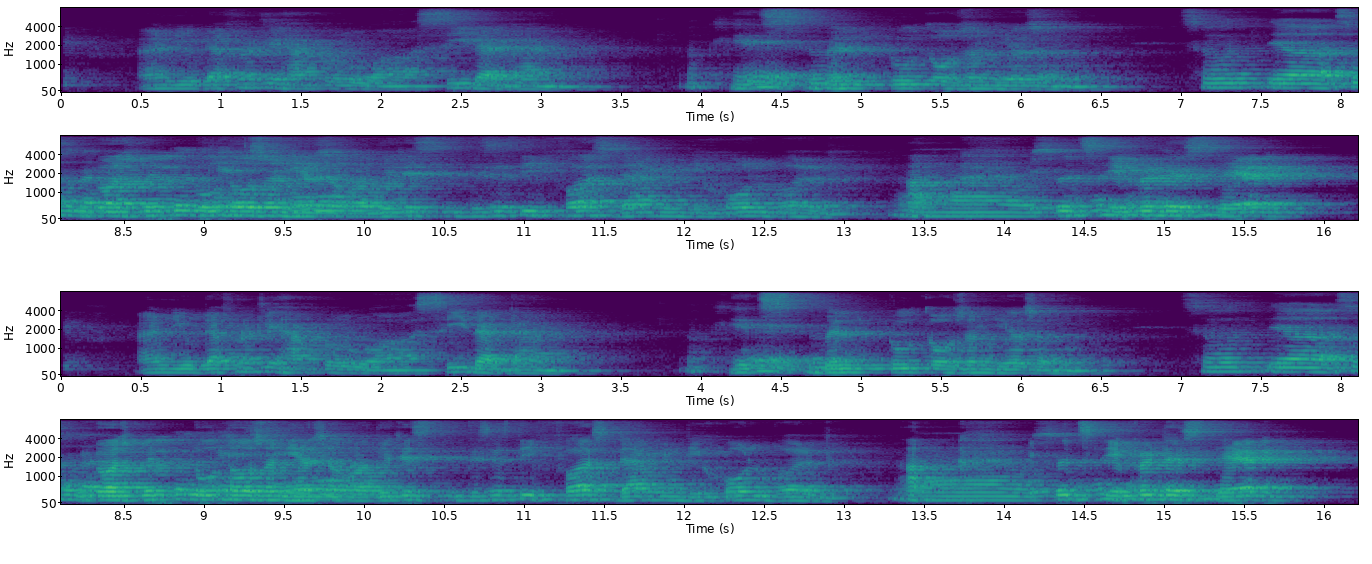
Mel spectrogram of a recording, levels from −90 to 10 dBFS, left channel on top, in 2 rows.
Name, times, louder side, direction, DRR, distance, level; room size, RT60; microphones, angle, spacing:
voice 1, 0.5-3.2 4.2-6.4 8.2-13.0 13.4-15.8, right 2 dB, 70° right, 1 dB, 0.4 m, -30 dB
voice 2, 3.9-4.9 7.0-8.3 8.8-9.2 9.5-9.9 13.3-15.3, left 1 dB, 30° left, -3 dB, 0.5 m, -32 dB
3.7 x 2.0 x 2.7 m, 1.2 s
head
